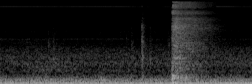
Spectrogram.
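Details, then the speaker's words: Freightliner diesel pusher RV, engine warm, parked: low diesel rumble, then short sharp burst of air hiss as brake pedal is released; normal air brake release. "let's uh how the brakes feel oh listen to that listen to those air brakes listen to that"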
